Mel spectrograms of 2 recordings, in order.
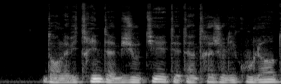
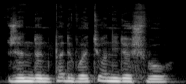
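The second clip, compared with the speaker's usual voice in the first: curt refusal, higher and louder; ton sec; 5 semitones higher, 7 dB louder than usual. A narrator's reading. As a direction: state it dryly and firmly, raised voice. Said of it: "dit-il d'un ton sec". (d'un ton sec)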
